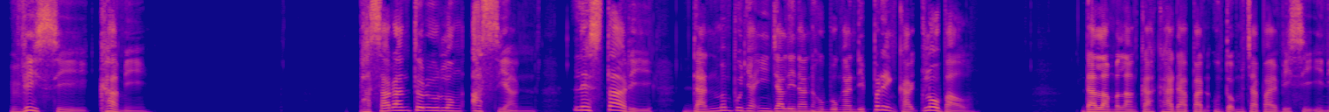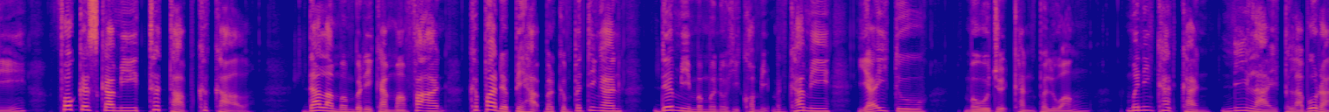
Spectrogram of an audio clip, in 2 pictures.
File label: Malay M Corporate, malaysian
